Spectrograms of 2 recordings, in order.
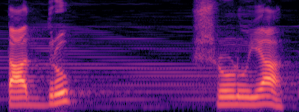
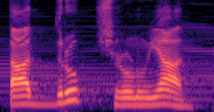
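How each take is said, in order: First: The two words are said as separate words. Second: The two words are joined into one sound. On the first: "છૂટા છૂટા બે શબ્દો" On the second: "આ બંને શબ્દો ભેગા થઈ આ પ્રમાણે ઉચ્ચારણ કરવાનું છે"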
